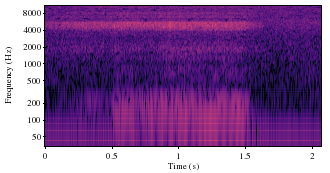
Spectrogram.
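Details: Single low, rattling snore lasting about a second over faint room hiss.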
